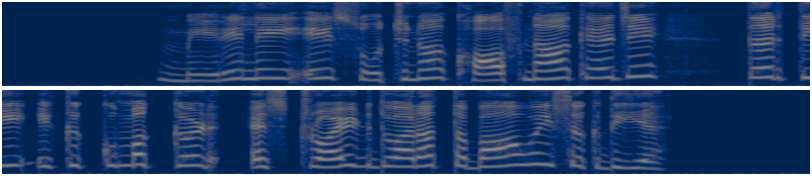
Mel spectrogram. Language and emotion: Dogri, fearful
